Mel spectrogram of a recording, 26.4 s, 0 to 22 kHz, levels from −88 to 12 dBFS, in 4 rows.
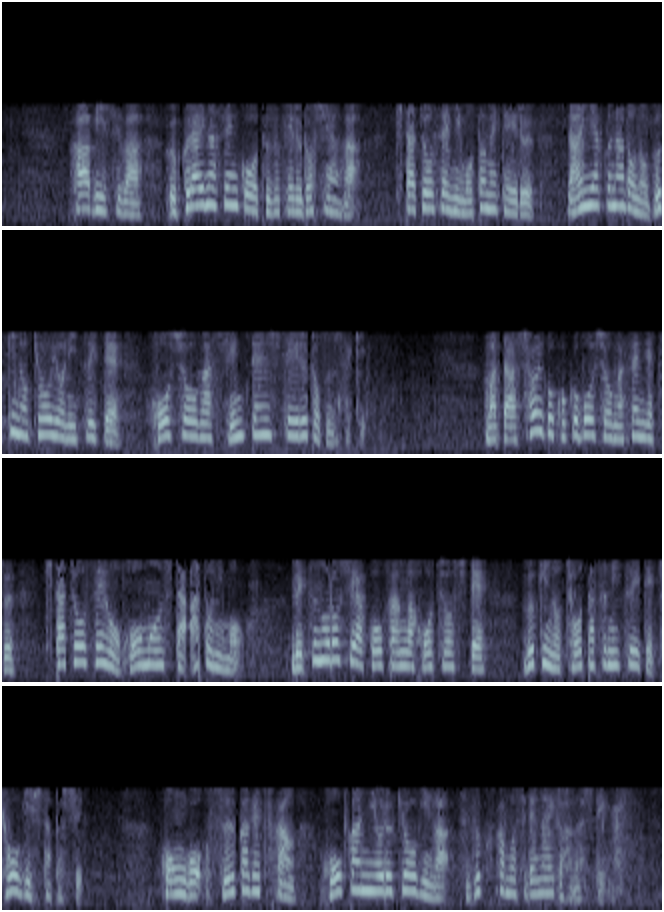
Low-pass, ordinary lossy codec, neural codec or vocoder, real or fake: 7.2 kHz; AAC, 16 kbps; none; real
